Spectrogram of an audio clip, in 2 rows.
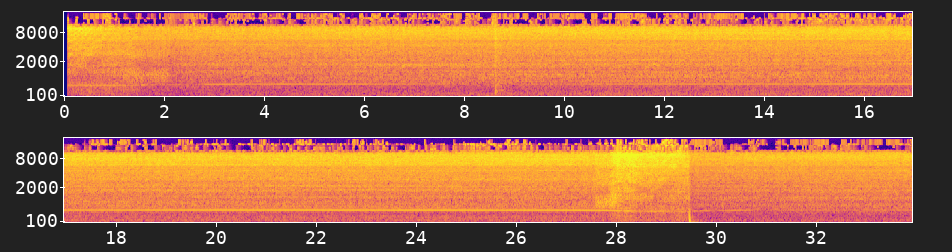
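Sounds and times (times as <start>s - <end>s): vacuum cleaner running: 0.1s - 33.9s.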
